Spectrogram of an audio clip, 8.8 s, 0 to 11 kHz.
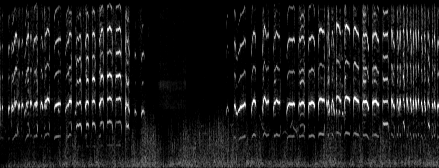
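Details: Killdeer faking a broken wing, recorded in 2019: a rapid series of sharp, high, arched notes repeated several times per second, breaking briefly near the three-second mark, then resuming over steady rumbling wind noise.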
